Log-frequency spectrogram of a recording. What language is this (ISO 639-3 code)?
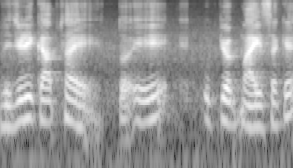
guj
